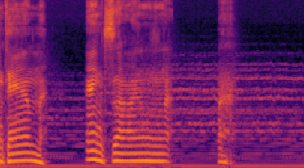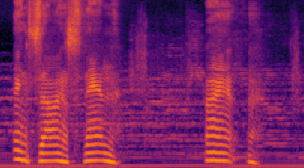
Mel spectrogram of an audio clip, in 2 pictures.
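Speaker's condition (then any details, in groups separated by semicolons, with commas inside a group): ALS; stem cell treatment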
